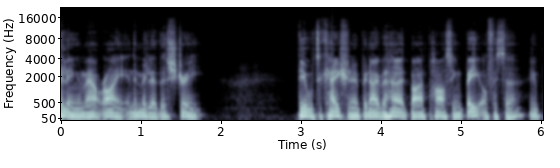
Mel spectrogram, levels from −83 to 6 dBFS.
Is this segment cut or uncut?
uncut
